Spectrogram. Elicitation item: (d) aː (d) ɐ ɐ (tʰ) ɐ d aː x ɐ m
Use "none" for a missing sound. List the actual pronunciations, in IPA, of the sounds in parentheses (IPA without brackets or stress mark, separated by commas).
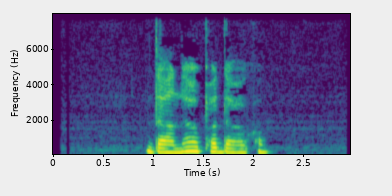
d, n, pʰ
